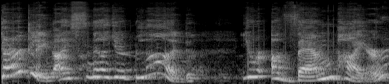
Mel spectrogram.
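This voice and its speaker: A put-on character voice at an extremely high pitch moves at a very slow pace, with a slight echo. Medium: video game. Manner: stilted, flat delivery.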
